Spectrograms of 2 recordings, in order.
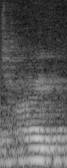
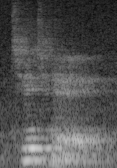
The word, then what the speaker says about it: tithe: never heard the term tithe before, and I was thought it was pronounced tite. No, it's not. It's not pronounced tite. It's pronounced tithe.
